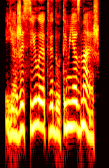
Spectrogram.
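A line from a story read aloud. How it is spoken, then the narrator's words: Angry male retort. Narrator (Russian): Зло бросает он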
